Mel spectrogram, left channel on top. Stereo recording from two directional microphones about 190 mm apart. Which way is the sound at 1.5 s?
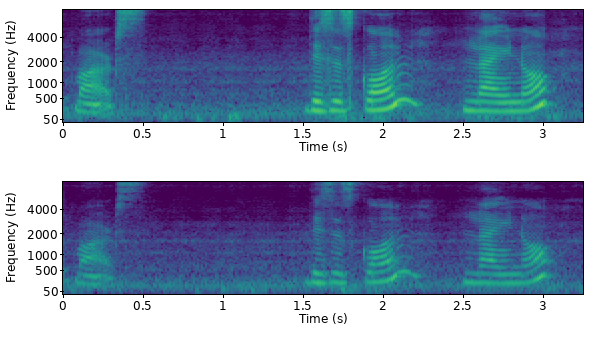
60° left (ahead or behind).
